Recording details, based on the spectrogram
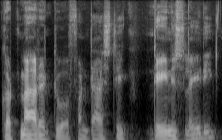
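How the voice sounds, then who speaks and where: A middle-aged entrepreneur and author from Bangalore, India, tells his story emphatically as an interview guest, speaking with an Indian accent and often checking in with the listener. His voice is fairly low, warm, fast and steady in tone.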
